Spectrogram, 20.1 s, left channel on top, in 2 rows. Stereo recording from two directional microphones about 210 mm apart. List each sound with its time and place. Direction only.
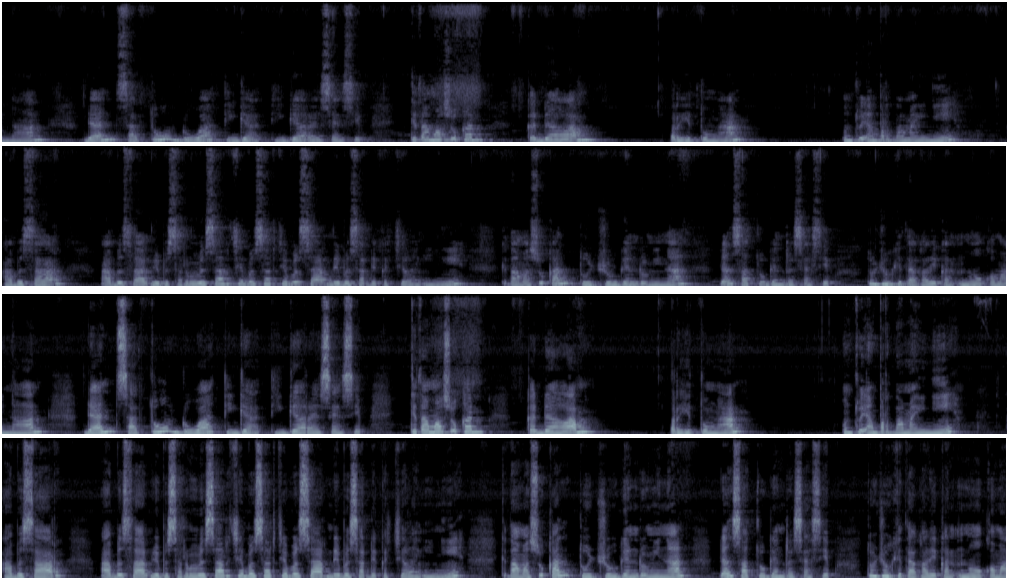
0.1 s speech: 30° right (ahead or behind)
8.4 s speech: 30° right (ahead or behind)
